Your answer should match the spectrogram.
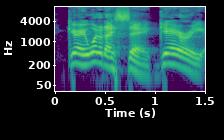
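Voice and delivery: calling out Gary. Retold or imitated. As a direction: call him out from the stage. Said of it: "I was like".

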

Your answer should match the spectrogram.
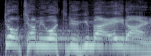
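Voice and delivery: loud, high mock tantrum; retold angry outburst. Golfer told to calm down by his friend, mock angry shouting. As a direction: snap back as an imitated hot-headed golfer. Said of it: "getting mad".

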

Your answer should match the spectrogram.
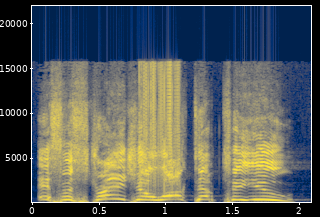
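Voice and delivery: loud, emphatic sermon delivery; forceful preacher cadence; preaching. Real, not acted. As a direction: preach it to a congregation in measured phrases. Preaches to the congregation.

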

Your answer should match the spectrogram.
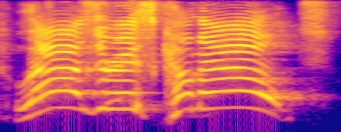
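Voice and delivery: high, loud call to the dead man; loud command. Retold or imitated. Jesus at the tomb calling Lazarus out, loud command. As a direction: ring it out, commanding him from the tomb. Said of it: "with three loud words".

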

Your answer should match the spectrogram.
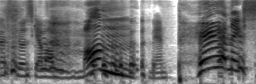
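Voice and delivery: laughing, high and loud mock lament; hammed-up outburst. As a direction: build to a comic yell. Overspilt utbrudd i lekekrangel. (leende, overspilt utrop)

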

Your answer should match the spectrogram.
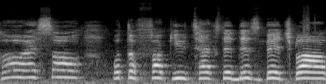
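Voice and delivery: high, shrill-free mock yell at a partner on the phone; mock phone argument. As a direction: play a jealous caller yelling down the line. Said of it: "start yelling on the phone".

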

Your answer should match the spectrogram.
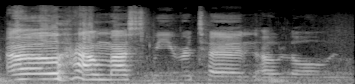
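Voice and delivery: high, drawn-out wail, fading away; screeching lost soul. Acted. Lost soul disappears into the night, high screech fading off. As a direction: screech it like a ghost vanishing. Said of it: "he screeches".

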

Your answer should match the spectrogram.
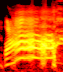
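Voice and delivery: high, loud pained cry with a laugh; mock anguished yell; anguished wail. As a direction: let out a half-laughing wail of despair. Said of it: "I'm just like".

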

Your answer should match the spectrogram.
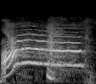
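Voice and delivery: high-pitched excited squeal; delighted squeal. Real, not acted. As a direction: shriek with giddy delight. Squeals at the sultry word.

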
